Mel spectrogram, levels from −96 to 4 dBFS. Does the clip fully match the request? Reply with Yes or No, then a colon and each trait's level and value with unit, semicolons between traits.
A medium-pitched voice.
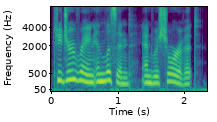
No: high, 225 Hz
